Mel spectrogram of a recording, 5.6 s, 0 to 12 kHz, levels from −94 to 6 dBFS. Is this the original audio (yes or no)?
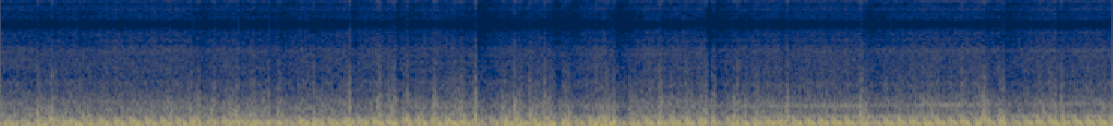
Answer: yes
